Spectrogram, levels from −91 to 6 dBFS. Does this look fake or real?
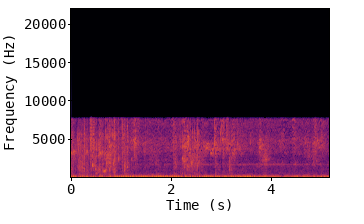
real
